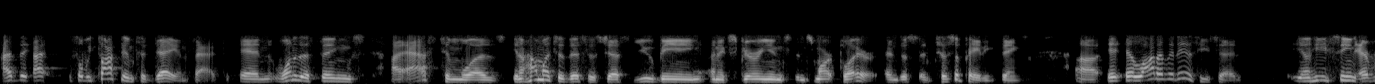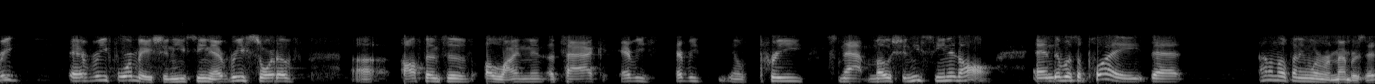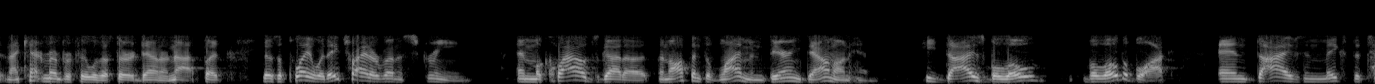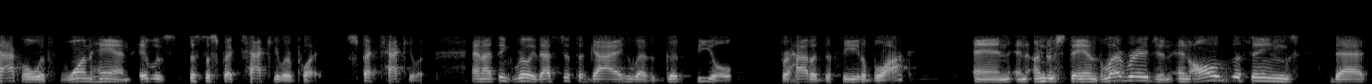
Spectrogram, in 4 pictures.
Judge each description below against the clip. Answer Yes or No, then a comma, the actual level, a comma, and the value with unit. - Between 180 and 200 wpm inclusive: Yes, average, 190 wpm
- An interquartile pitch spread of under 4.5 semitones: No, wide, 5.5 semitones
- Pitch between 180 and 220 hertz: No, medium, 140 Hz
